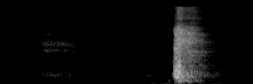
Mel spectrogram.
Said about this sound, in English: My sneezing attacks are hitting me again.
